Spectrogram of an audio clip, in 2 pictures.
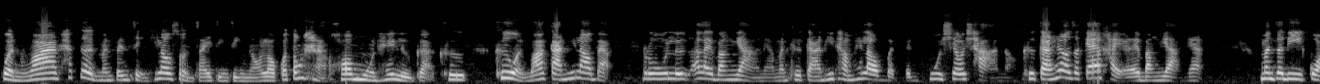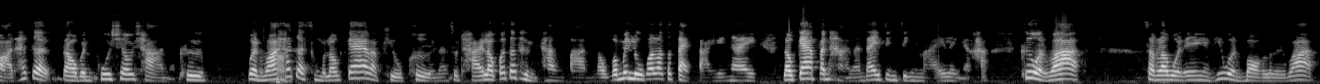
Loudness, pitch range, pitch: -18 LUFS, 185-255 Hz, 225 Hz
